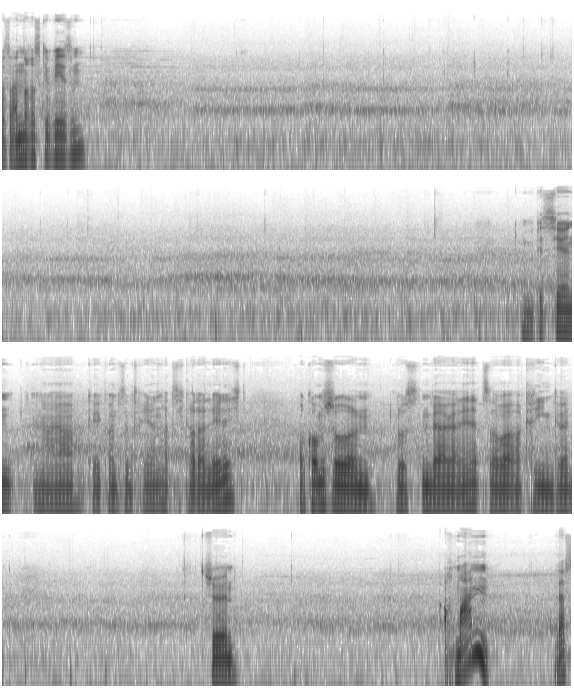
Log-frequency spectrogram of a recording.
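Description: A large stadium crowd murmurs steadily in the background.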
